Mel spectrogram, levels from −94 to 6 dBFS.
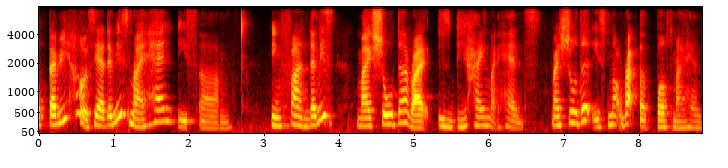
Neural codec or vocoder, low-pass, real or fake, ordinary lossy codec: codec, 16 kHz, 1 kbps, X-Codec, HuBERT features, trained on balanced general audio; 7.2 kHz; fake; none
